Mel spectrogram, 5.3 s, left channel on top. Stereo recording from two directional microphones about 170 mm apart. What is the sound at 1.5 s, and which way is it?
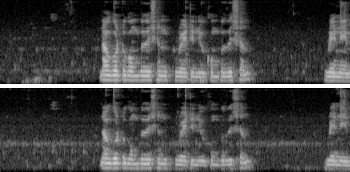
Speech, 45° left (ahead or behind).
